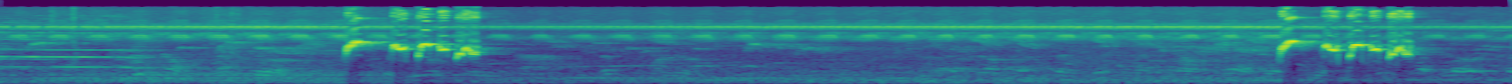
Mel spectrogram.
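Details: Red-whiskered bulbul morning song, a decoy for stimulating caged birds to sing, long twisted double voice: two short warbled phrases of rapid slurred notes about four seconds apart, between them only a steady pulsing high hum.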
